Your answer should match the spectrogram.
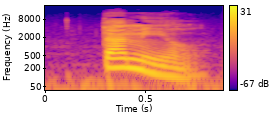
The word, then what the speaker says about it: Thaumiel: today this scp-004 - Jay called your class Daniel that's how you pronounce it special containment procedures the entities currently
